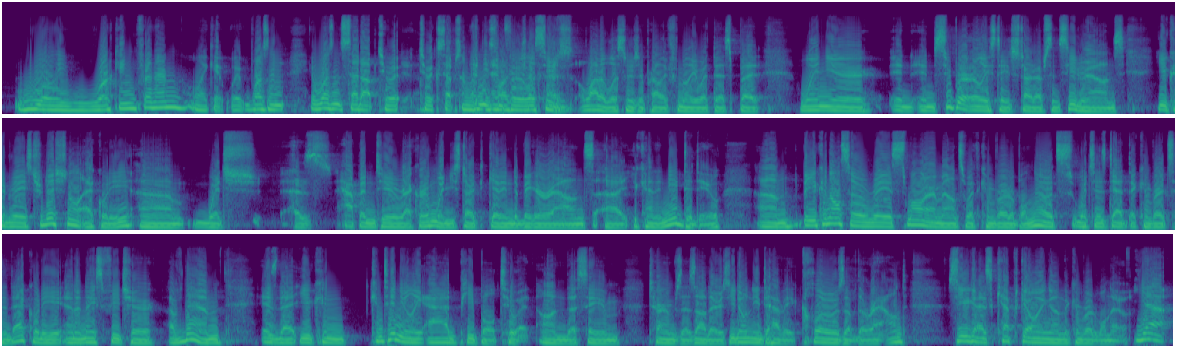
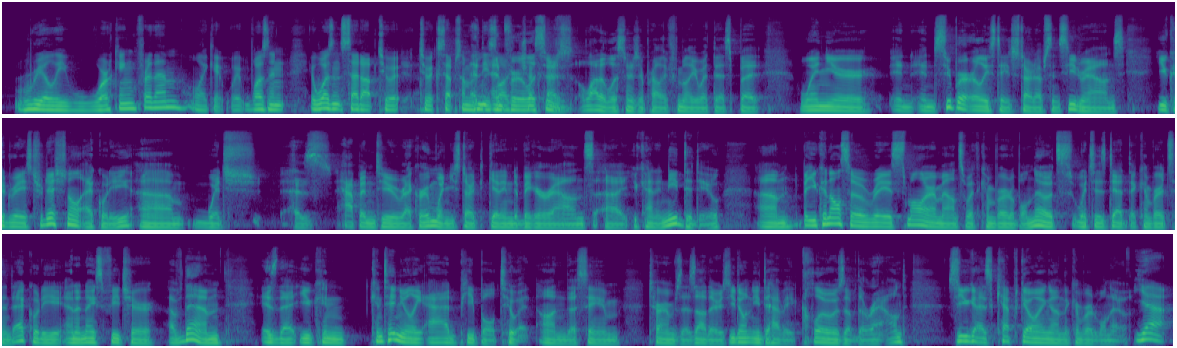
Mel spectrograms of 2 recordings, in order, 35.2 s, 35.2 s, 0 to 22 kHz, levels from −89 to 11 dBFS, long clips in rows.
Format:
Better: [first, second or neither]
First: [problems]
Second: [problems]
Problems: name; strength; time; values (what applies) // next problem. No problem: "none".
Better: second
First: distortion; heavy; 6 dB below the speech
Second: none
